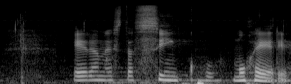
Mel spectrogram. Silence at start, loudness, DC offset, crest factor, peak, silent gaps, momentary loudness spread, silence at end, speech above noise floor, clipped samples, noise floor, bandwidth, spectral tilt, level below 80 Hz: 0.1 s; -27 LUFS; under 0.1%; 18 dB; -10 dBFS; none; 18 LU; 0 s; 24 dB; under 0.1%; -50 dBFS; 17 kHz; -5 dB/octave; -38 dBFS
